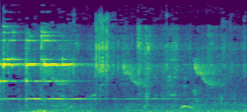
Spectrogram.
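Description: A small metal bell hanging from a walking elephant's harness, struck as she steps, about twice a second apart, its ring carrying on between strikes.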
